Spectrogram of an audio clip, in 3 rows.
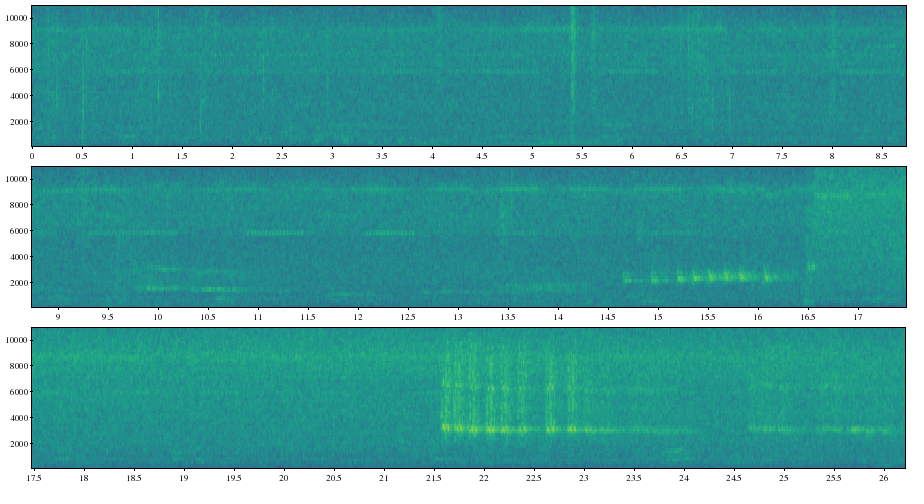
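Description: Outdoor garden ambience with a steady hiss and faint distant voices. A short burst of rapid trilling calls comes about 15 s in, and a louder trill about 22 s in that fades into a thin, steady high note near the end.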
